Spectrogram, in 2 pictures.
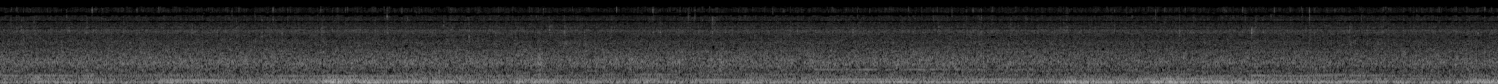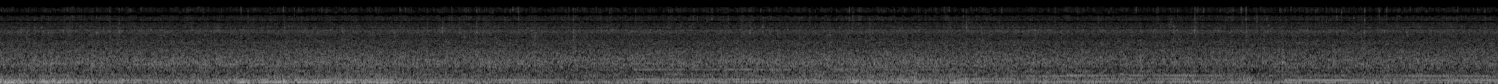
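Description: Steady heavy rain falling on trees, leaves and wet ground, a continuous hiss. Low rumbling swells up and fades away several times.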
